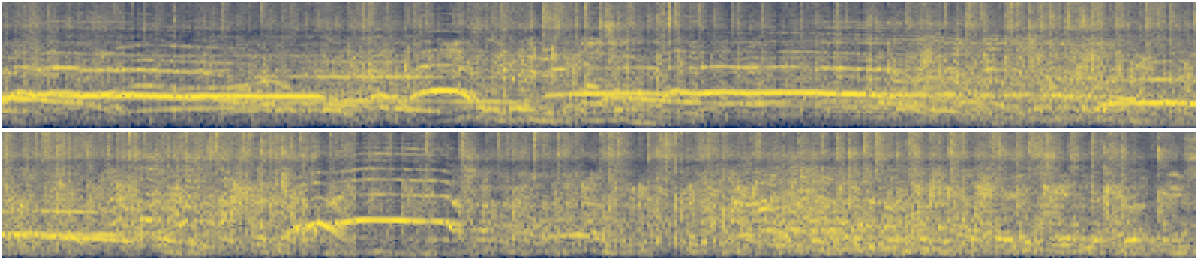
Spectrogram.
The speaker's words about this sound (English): Ladies and gentlemen, let's get a big round of applause for our first guest this evening, Andre the Giant.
